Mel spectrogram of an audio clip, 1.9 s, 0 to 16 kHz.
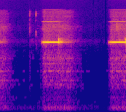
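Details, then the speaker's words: Fire alarm panel buzzer after reset, ATS8600 panel with ZP2 Modbus PAK: high, shrill beep about a third of a second long repeating roughly once a second after the panel resets. "and the panel has reset on this side you should be able to hear the beeping as well"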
